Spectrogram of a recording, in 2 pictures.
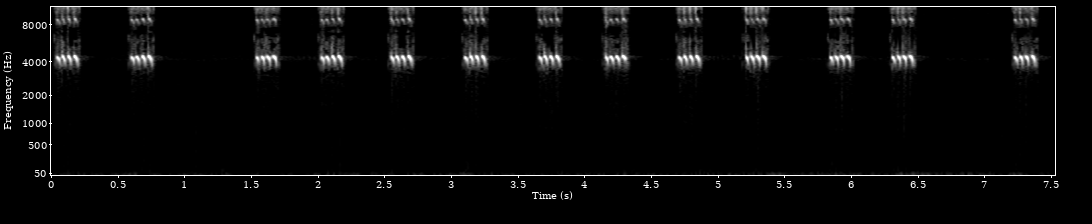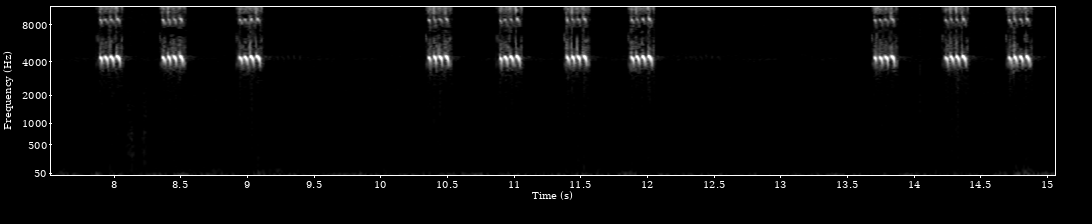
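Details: A cricket chirps through the night in long runs of sharp pulsed chirps about half a second apart, broken by two pauses of one to two seconds before the rhythm picks up again.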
